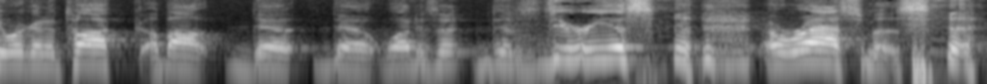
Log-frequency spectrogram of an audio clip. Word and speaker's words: Desiderius: Desiderius.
